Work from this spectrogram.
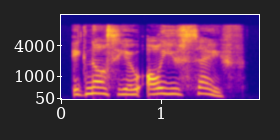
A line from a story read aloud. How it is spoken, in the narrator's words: he shouted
